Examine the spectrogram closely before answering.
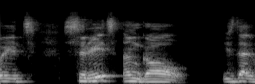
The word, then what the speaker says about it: Cirith Ungol: Tolkien, which we did several times, there's a whole series of appendixes, and then one's on pronunciation, and you're supposed to pronounce it Cirith Ungol. Cirith.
